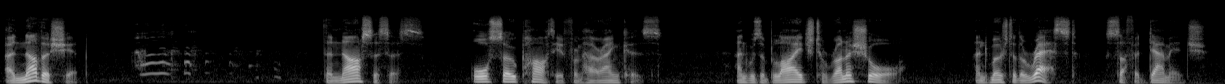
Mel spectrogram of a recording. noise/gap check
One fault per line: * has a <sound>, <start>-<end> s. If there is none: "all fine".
* has a laugh, 1.3-2.8 s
